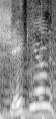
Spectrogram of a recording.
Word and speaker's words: Chokio: Chokio. Common pronounced Shokio. Shakio. Oh, it's Shakio? What?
